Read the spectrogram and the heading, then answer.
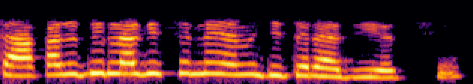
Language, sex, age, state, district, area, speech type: Bengali, female, 18-30, West Bengal, Dakshin Dinajpur, urban, conversation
